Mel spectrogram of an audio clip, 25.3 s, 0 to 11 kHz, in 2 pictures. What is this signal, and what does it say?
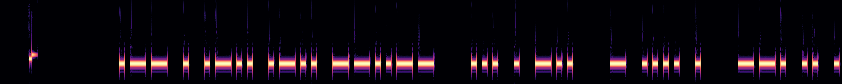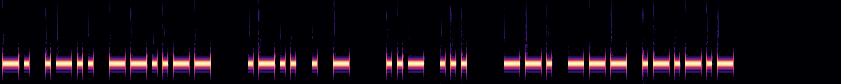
Morse code, heard as a keyed tone, about 15 wpm, 700 Hz. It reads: WELL, SED THE GIRL, LET US GO.
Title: Sentences from Top 400 Words and Abbreviations 15wpm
